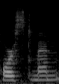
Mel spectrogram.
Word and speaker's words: Horstmann: was um on bachelor horstmann i think the t is silent but i told you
